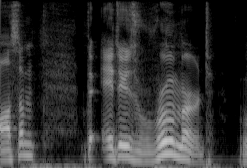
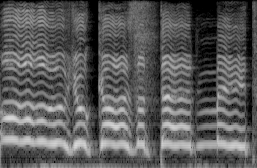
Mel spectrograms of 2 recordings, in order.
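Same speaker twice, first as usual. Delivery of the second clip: very high, very slow, loud old-timey New York cartoon voice; 11 dB louder than usual. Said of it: "if he sounds like that".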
